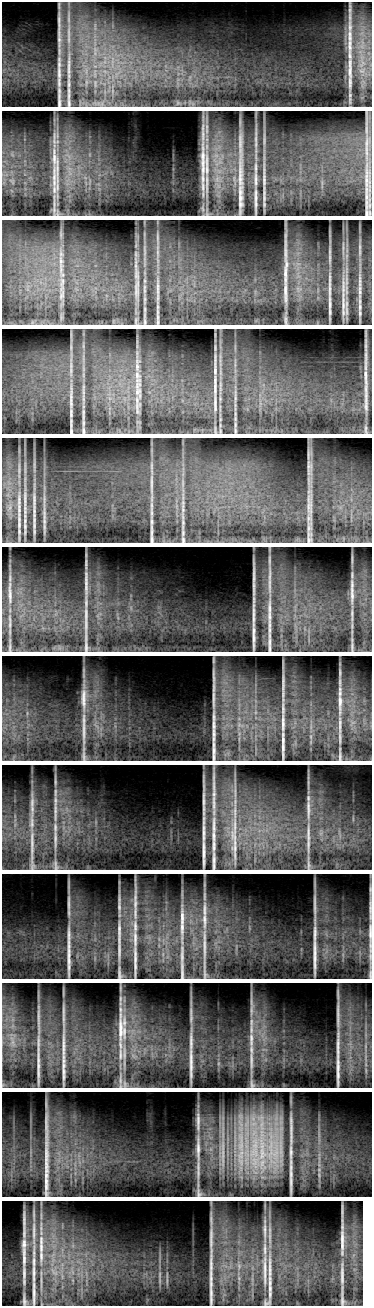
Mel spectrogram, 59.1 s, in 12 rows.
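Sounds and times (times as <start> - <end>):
hissing crackle of fireworks: 0.0 - 59.0.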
